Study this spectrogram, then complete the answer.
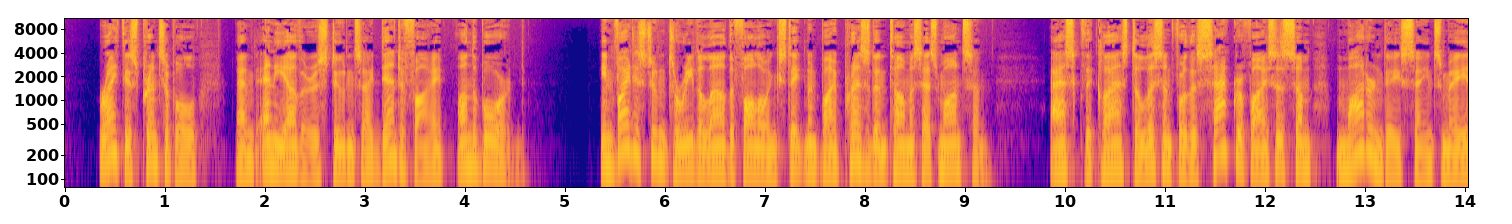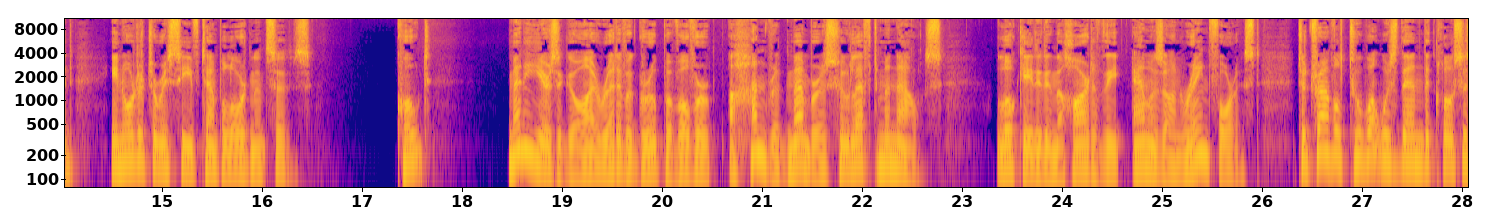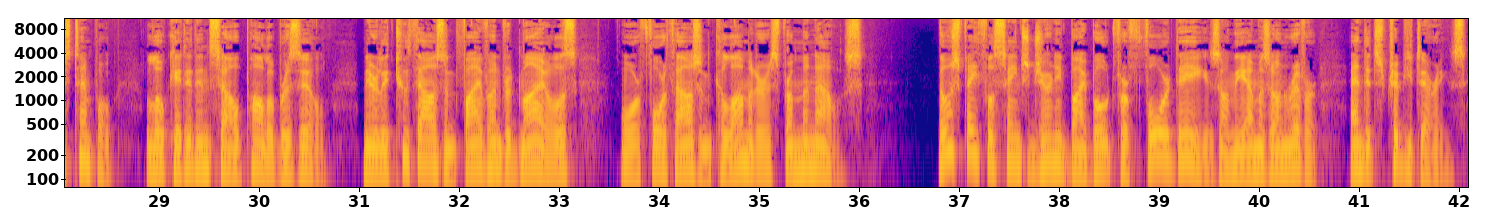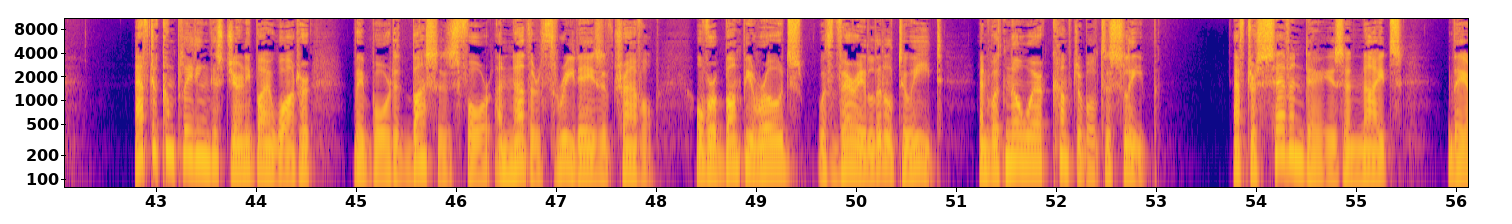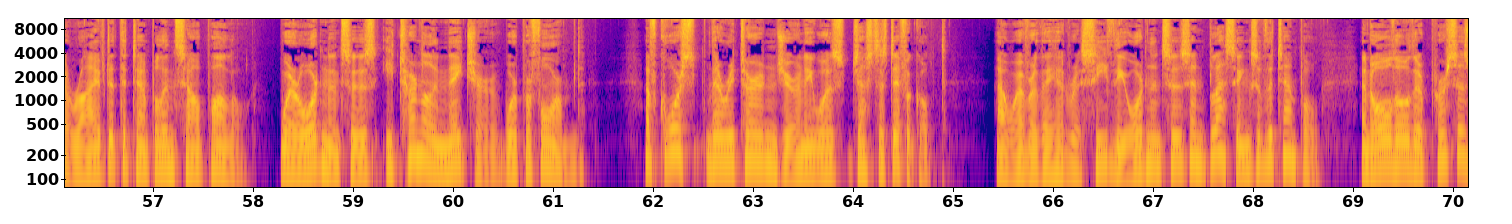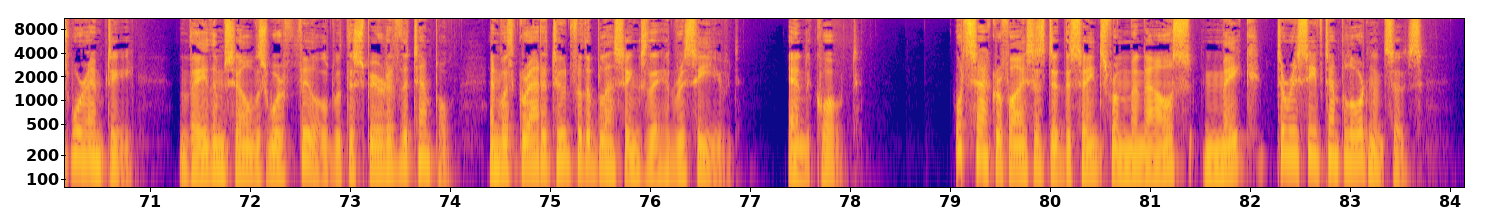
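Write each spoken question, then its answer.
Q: What sacrifices did the saints from Manaus make to receive temple ordinances?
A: They travelled about 4,000 km to São Paulo: 4 days by boat, then 3 days on bumpy roads by bus with little food and nowhere comfortable to sleep, and the same hard trip home, spending all their money.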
